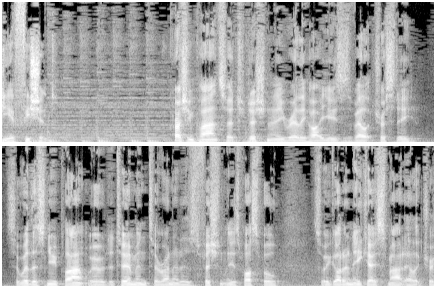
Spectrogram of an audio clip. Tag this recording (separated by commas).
Music, Speech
